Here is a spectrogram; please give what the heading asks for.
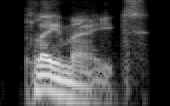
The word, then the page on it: playmate: British English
